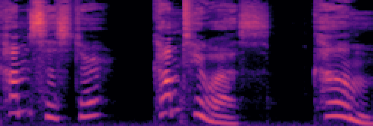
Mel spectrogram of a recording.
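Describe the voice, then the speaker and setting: Using a put-on character voice, a woman squeaks at an extremely high pitch. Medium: read story. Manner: sweet, beckoning.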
